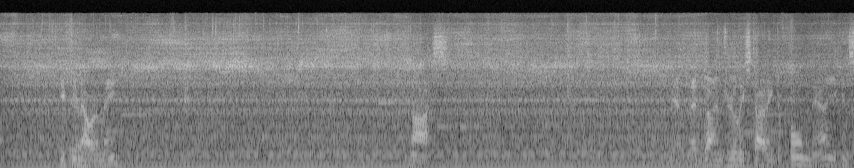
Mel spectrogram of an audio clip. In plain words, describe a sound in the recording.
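A stone scrapes softly against a spinning wet wheel.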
